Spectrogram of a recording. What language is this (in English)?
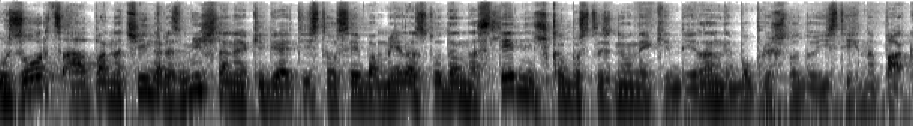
Croatian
